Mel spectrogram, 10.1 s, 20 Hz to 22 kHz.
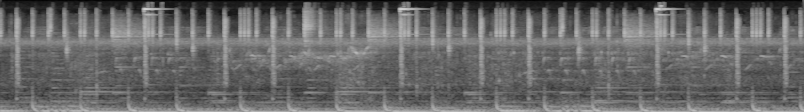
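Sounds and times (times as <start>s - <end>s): music with quick beat and bass: 0.0s - 10.0s.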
